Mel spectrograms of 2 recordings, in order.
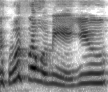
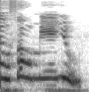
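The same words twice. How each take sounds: First: Said in the usual way. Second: High, soft teasing quote; quoting Lestat. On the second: Retold or imitated. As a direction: lightly voice Lestat, high and hushed. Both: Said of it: "he said".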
